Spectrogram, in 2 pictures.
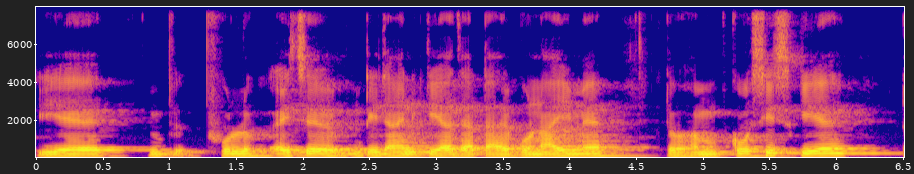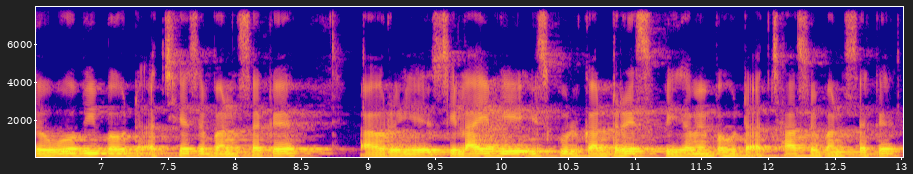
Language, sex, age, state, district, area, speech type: Hindi, male, 18-30, Bihar, Samastipur, rural, spontaneous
